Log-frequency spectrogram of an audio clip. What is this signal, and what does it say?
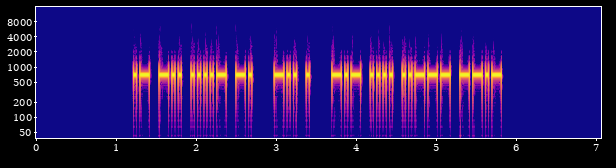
Morse code, heard as a keyed tone, about 30 wpm, 700 Hz. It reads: AD4N DE KH2Q
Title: USA Callsign DE Callsign - 4 Characters - 30wpm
